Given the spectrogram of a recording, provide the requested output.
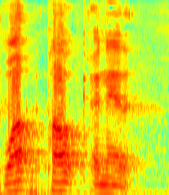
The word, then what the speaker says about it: Wapakoneta: Wapakoneta. – Wapakoneta. – It sounds like Chuckawinity in North Carolina almost.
